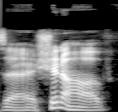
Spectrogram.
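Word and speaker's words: Chinakhov: Looks like Chinakov. You heard Slava pronounce it as Shinohov.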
